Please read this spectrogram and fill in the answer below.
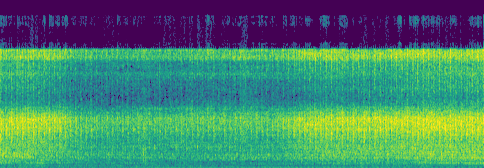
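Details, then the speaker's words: Warm Zhiguli-type engine with a new water pump, after a knock was traced to the alternator's lower mount: steady, even idle with a smooth low hum and slight vibration but no clicks or knocks. "Также потихоньку трясется, но щелчков, стуков нету."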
